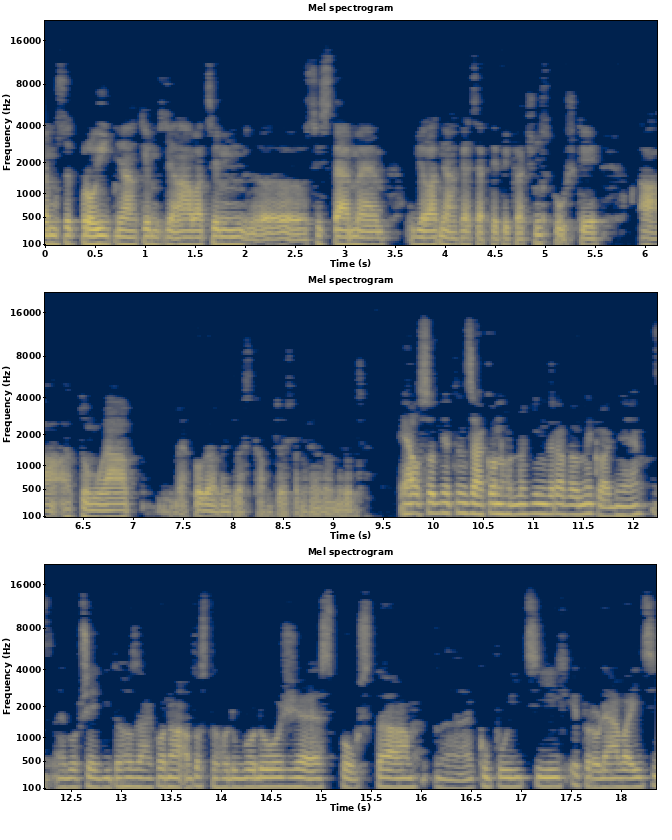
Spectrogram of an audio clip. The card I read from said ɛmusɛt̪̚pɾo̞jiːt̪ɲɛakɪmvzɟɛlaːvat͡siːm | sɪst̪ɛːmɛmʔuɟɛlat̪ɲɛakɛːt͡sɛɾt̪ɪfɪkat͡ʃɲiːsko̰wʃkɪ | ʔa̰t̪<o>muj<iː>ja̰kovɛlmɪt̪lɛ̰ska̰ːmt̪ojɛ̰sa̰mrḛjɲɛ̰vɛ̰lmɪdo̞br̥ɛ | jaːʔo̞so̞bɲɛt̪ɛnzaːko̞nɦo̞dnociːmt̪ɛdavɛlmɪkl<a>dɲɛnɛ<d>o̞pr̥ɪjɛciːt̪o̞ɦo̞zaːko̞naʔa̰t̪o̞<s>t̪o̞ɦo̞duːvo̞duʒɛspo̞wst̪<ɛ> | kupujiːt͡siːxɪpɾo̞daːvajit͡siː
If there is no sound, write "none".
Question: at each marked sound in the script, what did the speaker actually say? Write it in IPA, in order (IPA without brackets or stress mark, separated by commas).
o, aː, a, b, s, a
